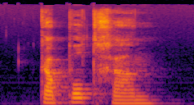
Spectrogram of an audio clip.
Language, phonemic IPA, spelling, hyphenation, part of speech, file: Dutch, /kaːˈpɔtˌxaːn/, kapotgaan, ka‧pot‧gaan, verb, Nl-kapotgaan.ogg
- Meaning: to break down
